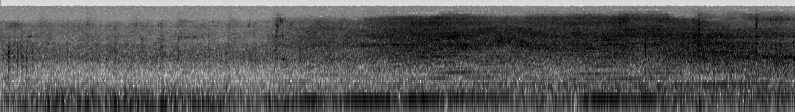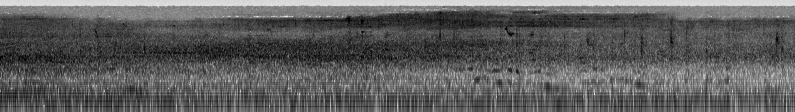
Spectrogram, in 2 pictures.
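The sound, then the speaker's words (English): A continuous, heavy rumble of road traffic with many cars passing, a dense low roar that stays loud and steady throughout, with no talking. “Much vehicle, many car.”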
